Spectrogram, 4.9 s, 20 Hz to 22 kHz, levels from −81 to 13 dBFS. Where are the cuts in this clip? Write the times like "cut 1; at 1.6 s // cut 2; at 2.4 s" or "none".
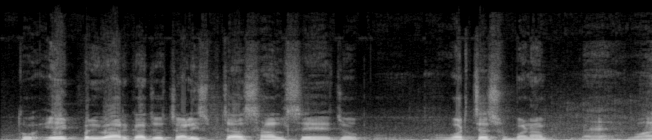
none

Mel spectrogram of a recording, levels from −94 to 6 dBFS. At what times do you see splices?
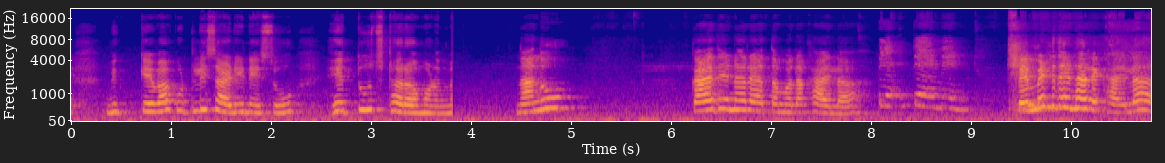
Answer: cut 1; at 3.8 s

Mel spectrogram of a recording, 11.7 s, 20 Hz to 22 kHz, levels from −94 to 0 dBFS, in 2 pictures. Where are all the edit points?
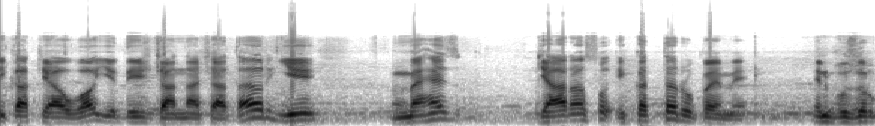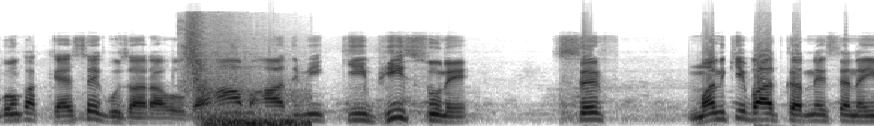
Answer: cut 1; at 7.3 s

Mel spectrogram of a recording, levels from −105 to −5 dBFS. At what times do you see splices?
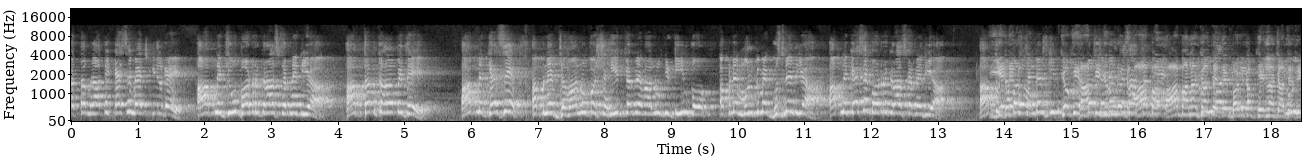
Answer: none

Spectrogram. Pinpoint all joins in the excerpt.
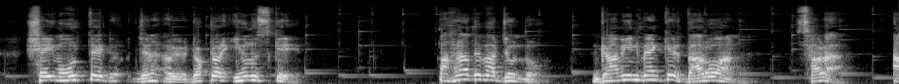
none

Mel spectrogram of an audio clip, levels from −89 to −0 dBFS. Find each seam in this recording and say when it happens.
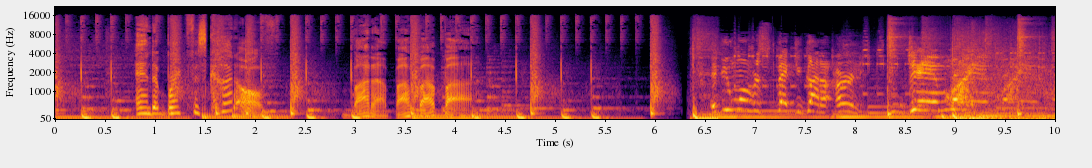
cut 1; at 6.2 s

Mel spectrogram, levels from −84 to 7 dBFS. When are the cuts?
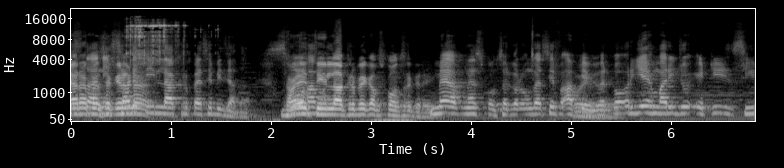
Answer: none

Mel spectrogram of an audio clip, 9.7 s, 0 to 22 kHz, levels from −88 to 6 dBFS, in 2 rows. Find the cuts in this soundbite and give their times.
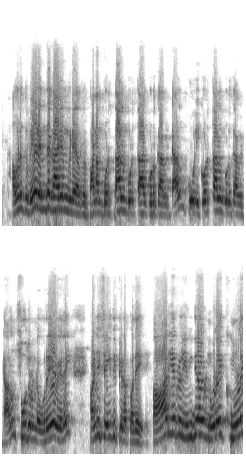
cut 1; at 7.9 s

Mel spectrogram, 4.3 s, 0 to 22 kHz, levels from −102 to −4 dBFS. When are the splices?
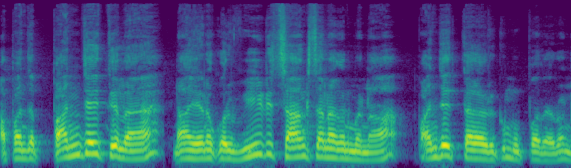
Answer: cut 1; at 1.2 s

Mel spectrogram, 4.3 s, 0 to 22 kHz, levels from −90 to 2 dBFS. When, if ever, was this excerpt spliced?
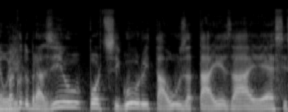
none

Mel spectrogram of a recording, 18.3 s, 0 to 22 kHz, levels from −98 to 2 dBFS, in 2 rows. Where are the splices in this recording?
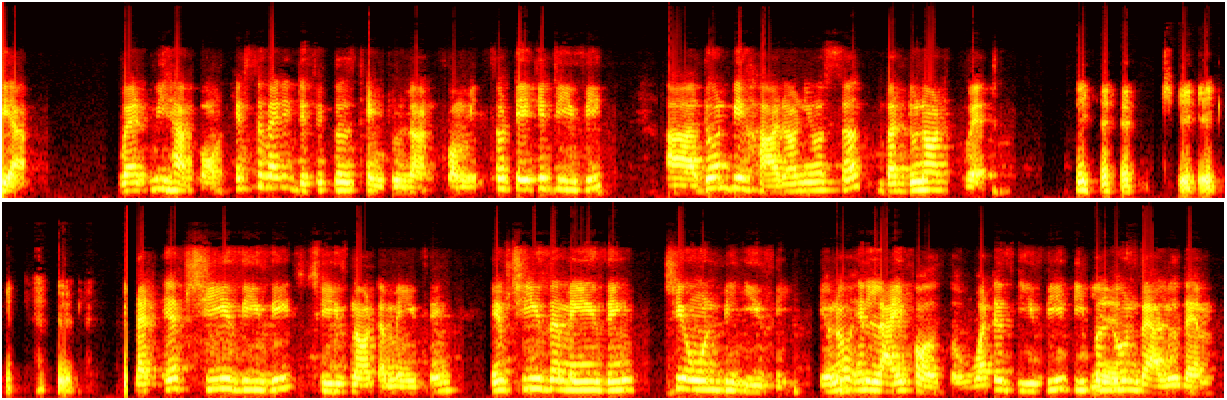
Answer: cut 1; at 10.0 s

